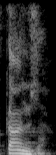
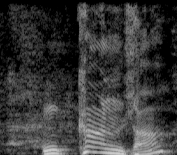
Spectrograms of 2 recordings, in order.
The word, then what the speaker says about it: Nkandla: Unless if like you're not knowing Zulu. Unless it's like that. But man, else you can pronounce Nkandla. Unless you're from Botswana or you're from Lesotho. It depends about the accent again. Accent play a big role.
